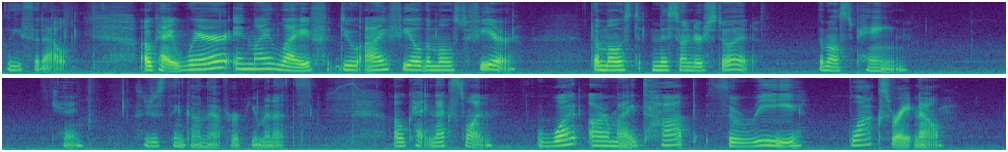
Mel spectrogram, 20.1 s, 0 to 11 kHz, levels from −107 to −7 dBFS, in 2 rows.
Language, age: English, 20-39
